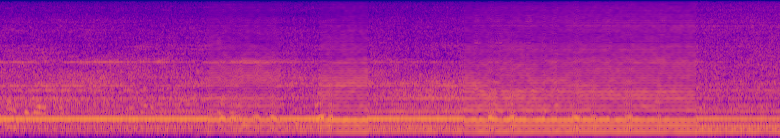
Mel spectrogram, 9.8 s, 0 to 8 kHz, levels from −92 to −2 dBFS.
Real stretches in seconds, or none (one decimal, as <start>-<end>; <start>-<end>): 0.0-2.6; 3.5-4.0; 4.6-5.8; 8.7-9.8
